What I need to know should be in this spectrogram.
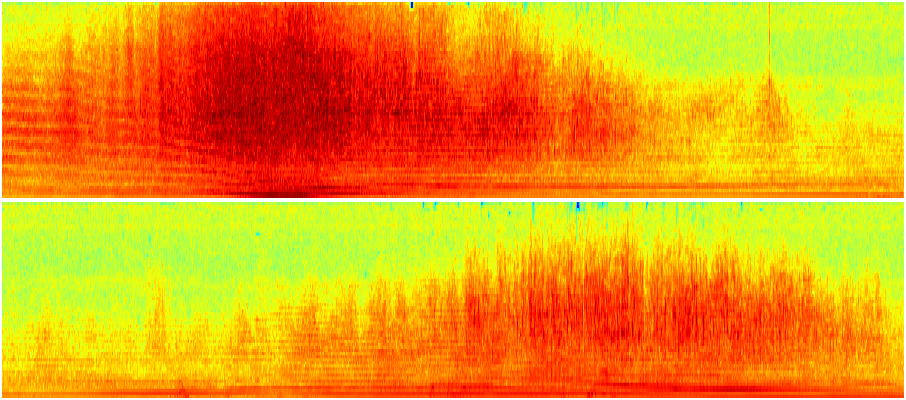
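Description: A small propeller plane's engine drones overhead, roaring loudest as it passes close and dropping in pitch as it flies away.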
